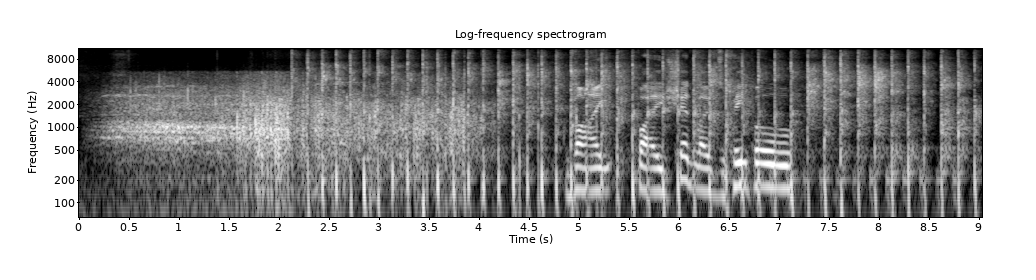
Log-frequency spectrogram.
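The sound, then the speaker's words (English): After a brief rush of noise, one person claps steadily and quickly as a drum roll before a charity fundraising total is announced, in a long even run of sharp slaps while someone speaks over the clapping. “You've got the clap now.”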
